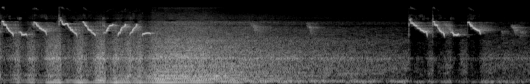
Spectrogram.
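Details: Wild-caught oriental white-eye pouring out quick, high descending whistles, then a quiet gap of passing car noise, then another phrase of four sharp notes.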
